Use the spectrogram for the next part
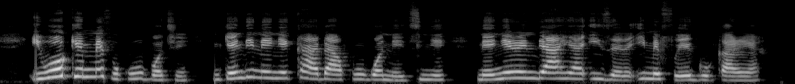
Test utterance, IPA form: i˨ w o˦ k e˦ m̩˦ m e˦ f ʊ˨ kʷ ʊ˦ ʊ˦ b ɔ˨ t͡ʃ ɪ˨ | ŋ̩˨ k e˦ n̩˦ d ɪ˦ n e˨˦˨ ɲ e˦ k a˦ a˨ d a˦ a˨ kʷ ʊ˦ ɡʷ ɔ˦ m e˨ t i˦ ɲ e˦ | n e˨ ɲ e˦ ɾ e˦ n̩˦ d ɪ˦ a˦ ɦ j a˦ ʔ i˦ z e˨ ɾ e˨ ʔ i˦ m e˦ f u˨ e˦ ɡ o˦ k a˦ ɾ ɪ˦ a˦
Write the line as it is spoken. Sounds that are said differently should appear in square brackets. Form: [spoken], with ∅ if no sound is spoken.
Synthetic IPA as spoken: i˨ w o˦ k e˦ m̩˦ m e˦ f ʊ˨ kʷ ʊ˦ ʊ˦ b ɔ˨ t͡ʃ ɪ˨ | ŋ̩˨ k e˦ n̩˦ d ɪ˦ n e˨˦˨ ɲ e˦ k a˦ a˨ d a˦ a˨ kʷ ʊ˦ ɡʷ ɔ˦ [n] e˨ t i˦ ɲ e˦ | n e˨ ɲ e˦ ɾ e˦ n̩˦ d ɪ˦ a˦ ɦ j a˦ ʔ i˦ z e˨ ɾ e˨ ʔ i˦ m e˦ f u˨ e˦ ɡ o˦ k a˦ ɾ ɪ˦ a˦

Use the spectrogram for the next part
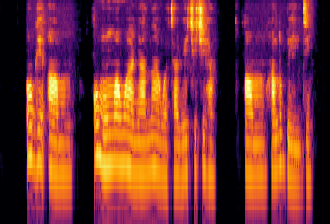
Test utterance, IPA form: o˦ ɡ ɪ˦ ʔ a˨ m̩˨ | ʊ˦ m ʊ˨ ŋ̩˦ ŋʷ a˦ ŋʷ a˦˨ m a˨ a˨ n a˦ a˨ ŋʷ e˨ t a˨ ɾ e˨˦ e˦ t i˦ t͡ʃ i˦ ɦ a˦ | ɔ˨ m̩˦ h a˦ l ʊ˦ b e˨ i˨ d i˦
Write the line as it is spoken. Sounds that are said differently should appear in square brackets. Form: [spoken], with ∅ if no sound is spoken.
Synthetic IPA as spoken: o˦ ɡ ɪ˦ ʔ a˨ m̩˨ | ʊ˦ m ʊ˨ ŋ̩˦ ŋʷ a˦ ŋʷ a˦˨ [ɲ] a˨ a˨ n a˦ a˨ ŋʷ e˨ t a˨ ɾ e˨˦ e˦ [t͡ʃ] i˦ t͡ʃ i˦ ɦ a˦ | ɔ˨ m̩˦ h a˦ l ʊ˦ b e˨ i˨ d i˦

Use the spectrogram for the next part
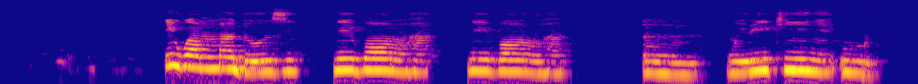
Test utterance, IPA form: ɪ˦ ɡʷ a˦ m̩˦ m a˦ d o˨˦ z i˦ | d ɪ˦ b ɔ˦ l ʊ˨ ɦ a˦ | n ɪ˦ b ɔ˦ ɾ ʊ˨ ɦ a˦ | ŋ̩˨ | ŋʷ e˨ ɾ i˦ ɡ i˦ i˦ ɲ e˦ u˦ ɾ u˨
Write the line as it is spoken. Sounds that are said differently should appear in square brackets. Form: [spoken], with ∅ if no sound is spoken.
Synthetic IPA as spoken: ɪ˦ ɡʷ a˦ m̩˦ m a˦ d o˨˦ z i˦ | [n] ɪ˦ b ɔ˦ [ɾ] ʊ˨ ɦ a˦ | n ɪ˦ b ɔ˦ ɾ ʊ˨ ɦ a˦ | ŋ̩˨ | ŋʷ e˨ ɾ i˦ [k] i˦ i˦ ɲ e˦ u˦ ɾ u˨

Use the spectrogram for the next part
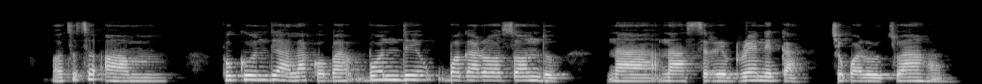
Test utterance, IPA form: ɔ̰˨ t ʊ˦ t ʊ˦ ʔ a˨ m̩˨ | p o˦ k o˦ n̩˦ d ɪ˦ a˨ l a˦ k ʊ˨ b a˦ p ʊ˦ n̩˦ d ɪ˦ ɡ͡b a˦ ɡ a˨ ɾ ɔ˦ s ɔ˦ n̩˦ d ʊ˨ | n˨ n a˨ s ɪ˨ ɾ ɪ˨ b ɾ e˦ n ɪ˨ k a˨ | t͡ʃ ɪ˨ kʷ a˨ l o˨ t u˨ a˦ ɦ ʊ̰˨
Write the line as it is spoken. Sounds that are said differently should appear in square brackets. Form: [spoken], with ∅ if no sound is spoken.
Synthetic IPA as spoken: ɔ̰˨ t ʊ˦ t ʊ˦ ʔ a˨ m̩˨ | p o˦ k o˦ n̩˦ d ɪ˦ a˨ l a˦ k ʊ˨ b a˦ [b] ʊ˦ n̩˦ d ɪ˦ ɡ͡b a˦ ɡ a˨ ɾ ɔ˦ s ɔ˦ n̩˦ d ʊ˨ | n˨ n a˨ s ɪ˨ ɾ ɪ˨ b ɾ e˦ n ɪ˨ k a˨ | t͡ʃ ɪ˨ kʷ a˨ [ɾ] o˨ t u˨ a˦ ɦ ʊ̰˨

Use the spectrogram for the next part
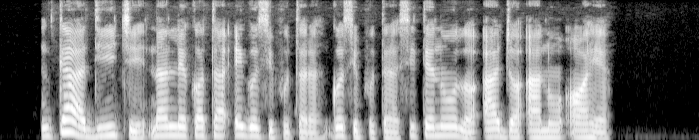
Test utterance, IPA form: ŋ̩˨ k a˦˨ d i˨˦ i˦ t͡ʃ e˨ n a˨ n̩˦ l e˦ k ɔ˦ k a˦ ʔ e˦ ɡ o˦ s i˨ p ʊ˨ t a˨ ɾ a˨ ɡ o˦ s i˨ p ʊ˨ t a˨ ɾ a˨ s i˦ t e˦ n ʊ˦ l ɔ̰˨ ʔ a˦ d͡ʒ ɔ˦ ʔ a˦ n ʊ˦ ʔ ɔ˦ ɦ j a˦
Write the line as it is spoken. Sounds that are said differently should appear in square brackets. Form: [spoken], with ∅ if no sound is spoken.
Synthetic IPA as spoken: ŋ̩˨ k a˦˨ d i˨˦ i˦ t͡ʃ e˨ n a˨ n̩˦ l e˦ k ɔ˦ [t] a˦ ʔ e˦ ɡ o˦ s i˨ p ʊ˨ t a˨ ɾ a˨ ɡ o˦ s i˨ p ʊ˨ t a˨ ɾ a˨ s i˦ t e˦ n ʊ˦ l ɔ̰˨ ʔ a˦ d͡ʒ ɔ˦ ʔ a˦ n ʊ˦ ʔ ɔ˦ ɦ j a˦

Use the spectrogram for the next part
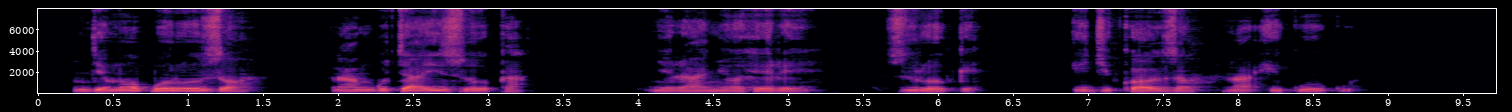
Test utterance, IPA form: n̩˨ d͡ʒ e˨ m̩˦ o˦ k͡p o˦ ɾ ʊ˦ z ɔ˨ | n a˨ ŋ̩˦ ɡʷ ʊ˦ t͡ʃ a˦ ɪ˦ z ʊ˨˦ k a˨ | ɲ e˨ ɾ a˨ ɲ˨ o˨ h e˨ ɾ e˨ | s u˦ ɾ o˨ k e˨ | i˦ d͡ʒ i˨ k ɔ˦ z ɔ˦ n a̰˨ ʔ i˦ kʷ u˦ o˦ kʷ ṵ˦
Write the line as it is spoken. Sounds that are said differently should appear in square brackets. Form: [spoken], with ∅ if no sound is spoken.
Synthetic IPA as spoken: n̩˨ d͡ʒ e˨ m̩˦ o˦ k͡p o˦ ɾ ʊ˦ z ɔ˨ | n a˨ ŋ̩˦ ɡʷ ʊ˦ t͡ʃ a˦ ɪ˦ z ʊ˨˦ k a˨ | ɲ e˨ ɾ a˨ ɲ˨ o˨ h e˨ ɾ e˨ | [z] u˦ ɾ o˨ k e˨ | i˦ d͡ʒ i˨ k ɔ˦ z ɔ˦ n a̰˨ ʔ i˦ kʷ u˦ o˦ kʷ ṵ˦

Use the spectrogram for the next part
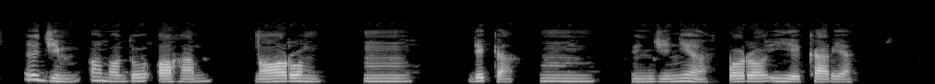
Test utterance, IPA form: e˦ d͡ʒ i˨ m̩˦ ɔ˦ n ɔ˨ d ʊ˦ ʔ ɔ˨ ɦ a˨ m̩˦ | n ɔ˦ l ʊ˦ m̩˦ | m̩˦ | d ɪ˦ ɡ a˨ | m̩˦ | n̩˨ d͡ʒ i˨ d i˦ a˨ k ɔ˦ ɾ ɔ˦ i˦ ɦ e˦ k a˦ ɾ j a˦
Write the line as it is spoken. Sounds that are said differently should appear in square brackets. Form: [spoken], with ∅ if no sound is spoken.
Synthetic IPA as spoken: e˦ d͡ʒ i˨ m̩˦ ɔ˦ n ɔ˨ d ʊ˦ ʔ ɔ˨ ɦ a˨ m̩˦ | n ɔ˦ [ɾ] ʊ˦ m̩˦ | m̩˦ | d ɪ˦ [k] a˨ | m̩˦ | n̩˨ d͡ʒ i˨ [n] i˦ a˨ [k͡p] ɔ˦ ɾ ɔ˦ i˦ ɦ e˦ k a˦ ɾ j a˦

